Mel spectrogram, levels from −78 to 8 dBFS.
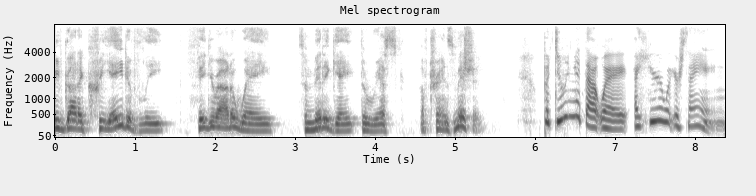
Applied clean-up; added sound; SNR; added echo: none; none; none; none.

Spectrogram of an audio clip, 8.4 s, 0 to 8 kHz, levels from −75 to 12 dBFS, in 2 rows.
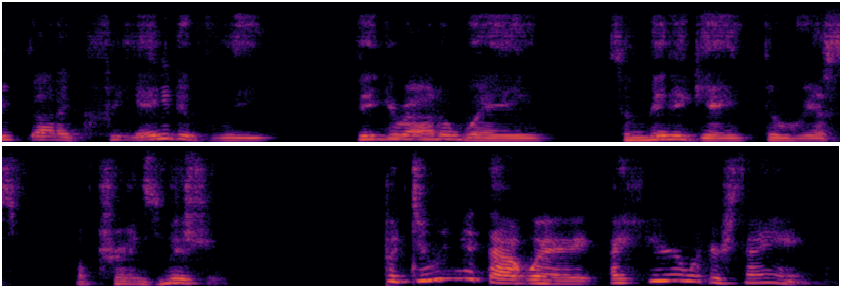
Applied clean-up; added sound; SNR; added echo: neural mask model DeepFilterNet 3.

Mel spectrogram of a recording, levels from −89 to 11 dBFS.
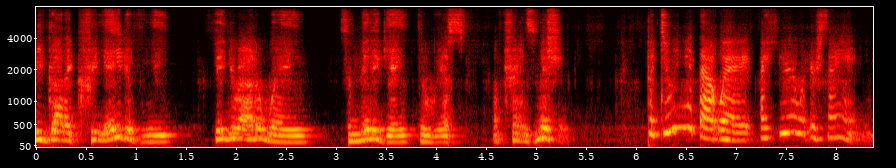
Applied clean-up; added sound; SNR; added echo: neural separator model SepFormer DNS4.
